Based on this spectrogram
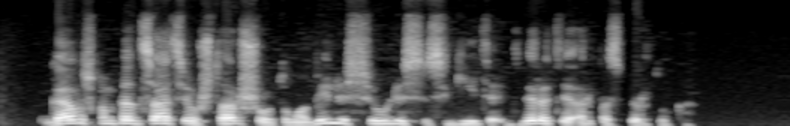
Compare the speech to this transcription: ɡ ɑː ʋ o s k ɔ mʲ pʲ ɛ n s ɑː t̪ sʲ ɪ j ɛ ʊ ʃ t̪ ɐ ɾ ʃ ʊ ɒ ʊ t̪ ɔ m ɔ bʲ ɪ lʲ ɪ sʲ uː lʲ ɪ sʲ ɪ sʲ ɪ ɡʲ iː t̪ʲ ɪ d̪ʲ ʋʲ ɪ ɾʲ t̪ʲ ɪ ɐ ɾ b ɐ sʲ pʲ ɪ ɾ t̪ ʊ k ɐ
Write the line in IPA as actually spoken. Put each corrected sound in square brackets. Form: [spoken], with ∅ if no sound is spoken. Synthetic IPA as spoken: ɡ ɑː ʋ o s k ɔ mʲ pʲ ɛ n s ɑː t̪ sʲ ɪ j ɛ ʊ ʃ t̪ ɐ ɾ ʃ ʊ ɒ ʊ t̪ ɔ m ɔ bʲ ɪ lʲ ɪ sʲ uː lʲ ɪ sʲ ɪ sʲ ɪ ɡʲ iː t̪ʲ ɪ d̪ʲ ʋʲ ɪ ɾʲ t̪ʲ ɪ ɐ ɾ [p] ɐ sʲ pʲ ɪ ɾ t̪ ʊ k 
